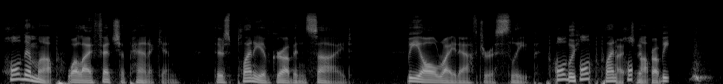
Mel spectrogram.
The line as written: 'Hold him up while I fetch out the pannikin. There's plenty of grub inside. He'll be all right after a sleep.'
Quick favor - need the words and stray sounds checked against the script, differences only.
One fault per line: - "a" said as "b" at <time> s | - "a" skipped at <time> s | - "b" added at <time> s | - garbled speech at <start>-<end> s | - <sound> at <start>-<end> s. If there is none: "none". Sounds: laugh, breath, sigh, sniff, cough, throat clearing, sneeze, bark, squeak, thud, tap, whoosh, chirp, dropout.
- "out" skipped at 1.2 s
- "He'll" skipped at 3.5 s
- garbled speech at 5.5-6.7 s
- whoosh at 6.9-7.2 s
